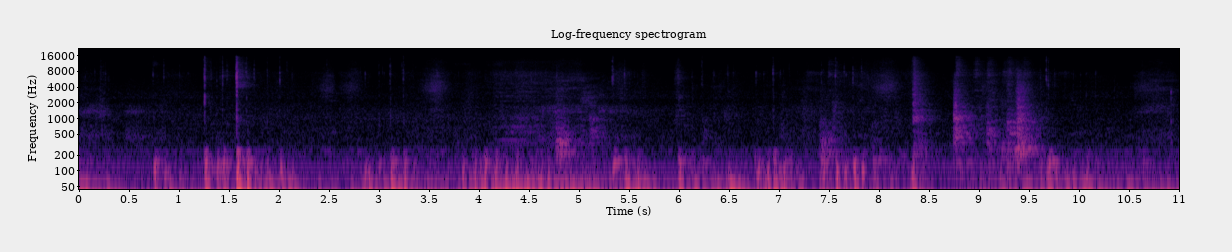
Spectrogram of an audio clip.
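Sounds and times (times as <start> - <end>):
computer keyboard typing: 0.7 - 2.2, 2.8 - 3.4, 5.3 - 7.9.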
